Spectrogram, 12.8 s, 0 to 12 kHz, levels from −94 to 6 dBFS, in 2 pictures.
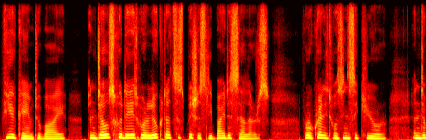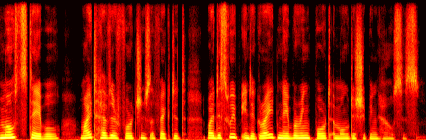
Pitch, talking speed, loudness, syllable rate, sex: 200 Hz, 190 wpm, -18 LUFS, 5.6 syllables/s, female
